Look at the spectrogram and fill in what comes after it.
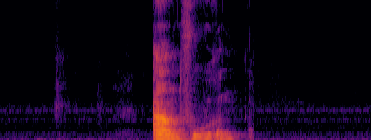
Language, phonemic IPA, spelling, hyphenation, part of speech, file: Dutch, /ˈaːnˌvu.rə(n)/, aanvoeren, aan‧voe‧ren, verb / noun, Nl-aanvoeren.ogg
- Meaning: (verb) 1. to supply 2. to command; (noun) plural of aanvoer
